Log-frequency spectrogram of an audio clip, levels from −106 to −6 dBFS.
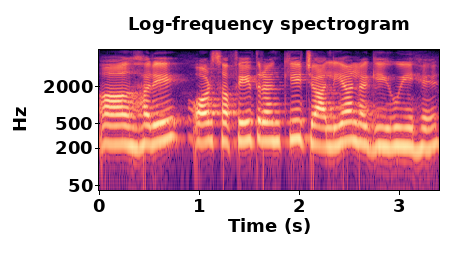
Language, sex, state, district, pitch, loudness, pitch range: Hindi, female, Uttar Pradesh, Etah, 250 Hz, -14 LUFS, 225-265 Hz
